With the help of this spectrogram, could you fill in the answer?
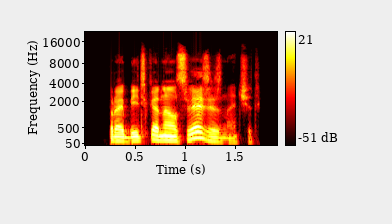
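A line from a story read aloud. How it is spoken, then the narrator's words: Scoffing grunt. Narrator (Russian): хмыкнул он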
